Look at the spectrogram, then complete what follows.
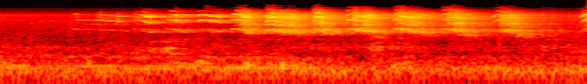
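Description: A young monkey screaming over and over during a fight: shrill, high-pitched cries, faint at first, then loud and repeated about twice a second from a little past the middle.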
